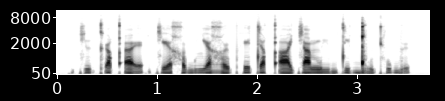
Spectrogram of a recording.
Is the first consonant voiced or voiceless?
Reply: voiceless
